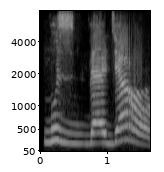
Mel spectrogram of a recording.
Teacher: ro sukun karena waqaf sebelumnya huruf berharakat fathah maka tebal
